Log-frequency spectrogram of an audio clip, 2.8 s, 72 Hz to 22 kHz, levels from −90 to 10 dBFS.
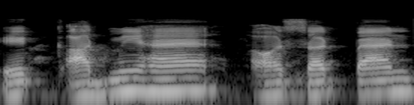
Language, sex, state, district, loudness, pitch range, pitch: Hindi, male, Bihar, Darbhanga, -25 LUFS, 130-155 Hz, 135 Hz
